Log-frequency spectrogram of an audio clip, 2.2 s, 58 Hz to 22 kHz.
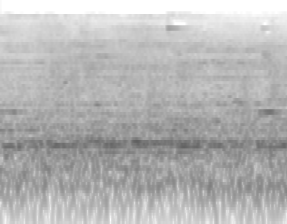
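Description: N700-series Shinkansen running past on an elevated viaduct: a steady running noise of the train.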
